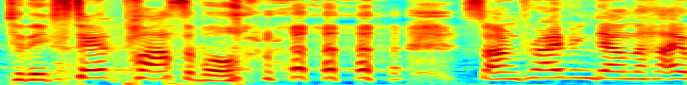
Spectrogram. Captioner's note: laughter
